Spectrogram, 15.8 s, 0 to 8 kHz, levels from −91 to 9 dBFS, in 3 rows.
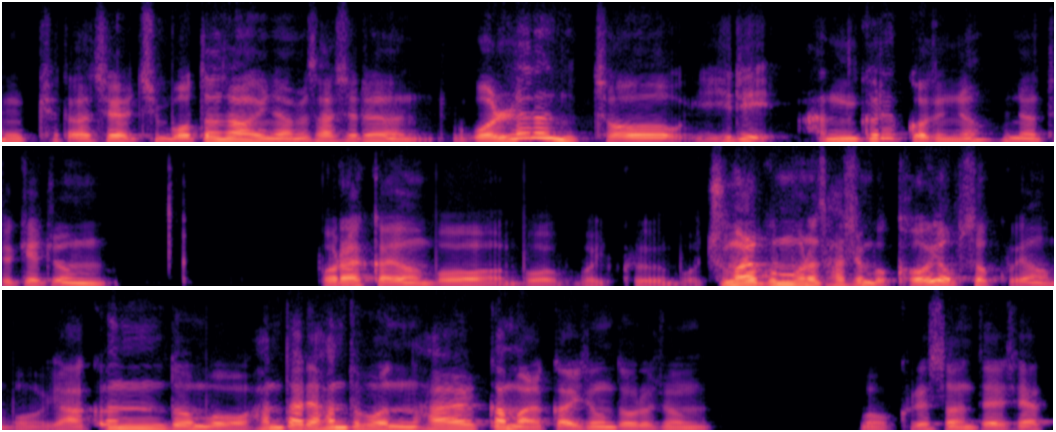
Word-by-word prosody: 음 150 -2 -4
게다가 155 0 -4
제가 145 -1 0
지금 130 -4 -8
어떤 200 - +2
상황이냐면 135 - +2
사실은 145 - -3
원래는 205 - +3
저 150 +4 +2
일이 160 - -6
안 120 +2 -1
그랬거든요. 190 - -2
그냥 130 -7 -4
되게 125 +4 -6
좀 110 -8 0 1.1
뭐랄까요? 120 0 +2
뭐 95 -2 -2
뭐 90 -2 -8
뭐 - - -13
그 - - -15 0.2
뭐 - - -18
주말 205 +4 +7
근무는 170 -6 +5
사실 140 +4 -3
뭐 - - -1
거의 - - +4
없었고요. - - -3
뭐 80 +1 -13
야근도 170 - -1
뭐 105 -8 -1
1 185 +4 0
달에 195 -5 +4
1-2 205 +4 +3
번 145 -9 +1
할까 180 - +2
말까 100 - +1
이 - - -5
정도로 110 -1 -2
좀 90 -5 -7 0.8
뭐 90 -2 -9
그랬었는데, 115 -5 -4
제가 125 +2 -5
130 Hz, 315 characters per minute, -24 LUFS, 110-170 Hz, 1.1 s, 주말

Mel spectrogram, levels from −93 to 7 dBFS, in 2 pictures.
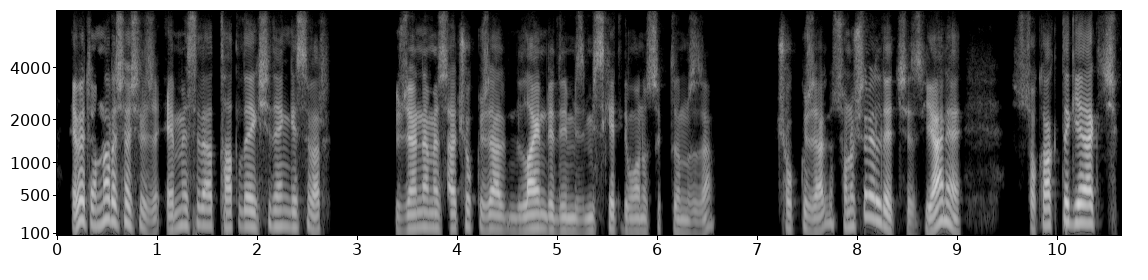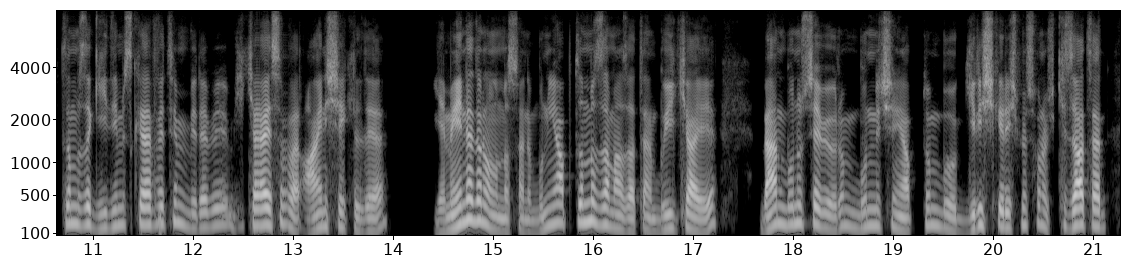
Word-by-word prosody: evet, 215 -5 +5
onlar 175 +7 +3
da 205 - +5
şaşıracak 135 - -2
E, 130 - +2
mesela 165 +2 -2
tatlı 160 +1 -1
ekşi 155 +3 -2
dengesi 155 -2 -3
var. 125 +1 -3 0.7
Üzerine 140 +4 +2
mesela 145 -1 0
çok 155 0 -6
güzel 135 -1 0
lime 135 +3 +4
dediğimiz 120 -2 -4
misket 130 +2 -4
limonu 120 -1 -5
sıktığımızda 110 -4 -8 0.6
çok - - -7
güzel 120 +2 -1
sonuçlar 160 +10 -3
elde 220 -4 +4
edeceğiz. - - -7
Yani, - - +6 0.5
sokakta 170 +4 +1
giyerek 190 -1 +7
çıktığımızda 180 -1 -3
giydiğimiz 155 +4 -6
kıyafetin 180 0 0
bile 150 +1 -3
bir 170 +1 -7
hikâyesi 165 +2 +3
var. - - 0
Aynı 150 +1 +1
şekilde 120 -5 -3 0.5
yemeğin 135 - +3
neden 220 -1 +4
olmasın? 120 -3 -3
Hani, 105 0 -10
bunu 135 +7 -6
yaptığımız 195 +1 0
zaman 160 -6 +1
zaten 115 0 -4
bu 125 - -4
hikâyeyi, 135 +2 +1 0.4
"Ben 180 0 +4
bunu 180 +2 -2
seviyorum. 155 -3 -2
Bunun 155 +3 -5
için 160 -2 -2
yaptım. 155 +6 -4
Bu." 125 -5 -5
Giriş, 135 +9 +1
gelişme, 155 +2 -2
sonuç, 165 -1 -8
ki - - -10
zaten 165 -1 +5
150 Hz, 165 wpm, -25 LUFS, 130-175 Hz, 0.7 s, giyerek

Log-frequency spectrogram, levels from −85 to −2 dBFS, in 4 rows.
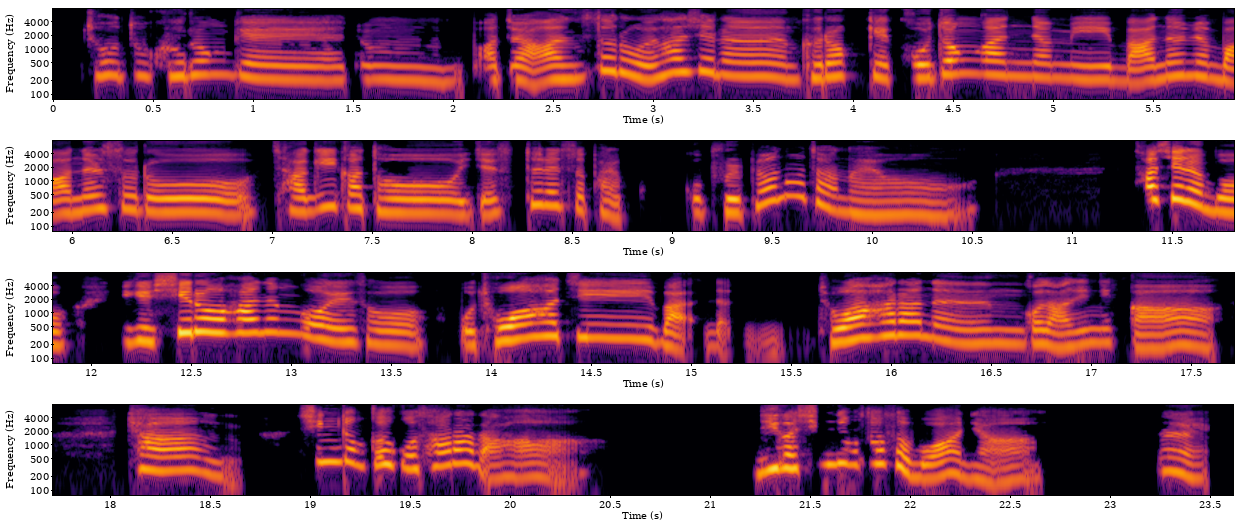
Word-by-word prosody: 저도 255 -1 -8
그런 265 +2 -6
게 210 -4 -4
좀 205 -3 -10
맞아요. 205 -1 -3
안쓰러워요. 225 +3 -1
사실은 260 -7 -2
그렇게 240 +1 -2
고정관념이 235 -3 -1
많으면 225 +7 -1
많을수록 205 -1 0
자기가 250 +5 -1
더 195 -3 -1
이제 180 +1 -5
스트레스받고 225 - -7
불편하잖아요. 195 - -3 0.8
사실은 375 - +6
뭐 200 -2 0 0.3
이게 235 +1 +1
싫어하는 365 +4 +6
거에서 225 - -1
뭐 195 - -2
좋아하지 275 +2 +3
마 - - +3
나 - - -10 0.4
좋아하라는 245 -5 +3
건 210 -2 0
아니니까 185 -2 -1 0.5
그냥 275 -2 +3
"그냥 - - -18 0.3
신경 420 -3 0
끄고 335 -6 +1
살아라. 360 +4 -1 0.9
네가 300 +5 +5
신경 370 +4 -1
써서 385 -3 +1
뭐 190 +1 +2
하냐." 180 -9 -4 0.6
네. 245 -8 -4
235 Hz, 255 characters per minute, -23 LUFS, 205-285 Hz, 0.9 s, 사실은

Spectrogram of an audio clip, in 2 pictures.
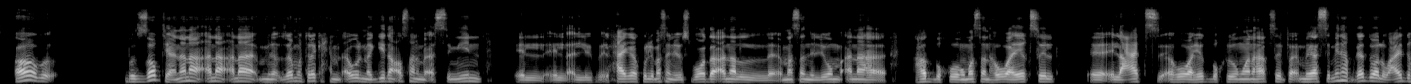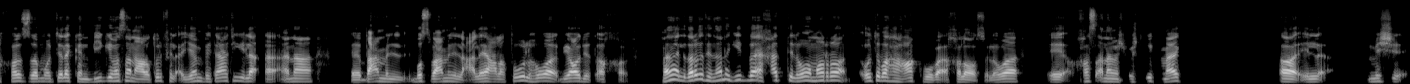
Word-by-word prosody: آه - - +6
ب 405 - -4 0.7
بالضبط، 135 +11 +1
يعني - - +1
أنا 165 -1 +2
أنا 150 +2 +1
أنا 150 -1 +4
م 120 -2 -5
زي 130 +6 -1
ما - - -9
قلت 145 - -8
لك 155 - 0
إحنا 120 - -10
من - - -10
أوّل 150 -1 -1
ما 120 - -1
جينا 145 +5 -1
أصلًا 145 -4 -3
مقسمين 130 +4 -2 0.4
ال 105 -1 -6
ال 105 -1 -5
ال 105 0 -6
الحاجة 130 +1 +3
كل 130 -1 -4
مثلًا 130 -3 -3
الأسبوع 110 +3 -1
ده 125 - +4
أنا 125 0 +4
ال 100 -4 -4
مثلًا 110 0 -1
اليوم 120 +3 -3
أنا 120 -1 +1 0.2
ه - - -3 0.3
هاطبخ، 120 -1 0
وهو 115 -1 +1
مثلًا 125 -1 -1
هو 115 +2 +3
هيغسل، 125 +2 +2 0.4
آآ - - +1
العكس - - +3
هو 120 +1 +1
هيطبخ 120 +1 -2
يوم 120 0 -2
وأنا 120 0 +3
هاغسل، 130 +1 -2
فمقسمينها 130 +8 +2
بجدول 160 -4 +1
وعادي 145 +7 0
خلاص 145 +1 -1
زي 140 - +2
ما 140 - -12
قلت 140 +2 -5
لك، 160 0 +3
كان 135 -5 -5
بييجي 155 +6 -3
مثلًا 165 -3 +1
على 120 -1 +4
طول 165 +4 -7
في 165 - -17
الأيّام 150 +1 -4
بتاعتي 160 +4 -2
لأ، - - +2 0.3
أنا 135 0 +2 0.4
آآ 110 - +1
باعمل 125 -2 +1
بُص 150 - 0
باعمل 140 +2 +2
اللي 120 -4 -4
عليَّ 135 - 0
على 125 -4 +1
طول 170 +9 -2
هو 155 +3 +3
بيقعد 150 +1 +4
يتأخر، - - -7 0.3
فأنا 225 - +6
لدرجة 190 +2 +3
إن 170 - -6
أنا 205 +4 0
جيت 205 +1 -6
بقى 200 +2 +3
خدت 185 +1 -3
اللي 150 - -1
هو 180 +1 +3
مرّة 185 +2 +2 0.2
قلت 165 +4 -1
بقى 175 -2 +4
هاعاقبه 140 -5 -1
بقى - - +2
خلاص - - -1
اللي 105 - -7
هو 135 +1 +4 0.3
آآ، 115 - 0
خلاص 140 +1 -2
أنا 135 - 0
مش 130 - -4
مشترك 130 +5 -9
معاك - - +4 1.0
آه، - - +9
ال 125 +1 -3 0.4
مش 140 0 -2
135 Hz, 215 wpm, -24 LUFS, 120-155 Hz, 1.0 s, آه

